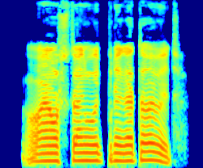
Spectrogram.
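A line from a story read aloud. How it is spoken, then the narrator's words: Sleepy question, werewolf. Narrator (Russian): Сонно поинтересовался оборотень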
